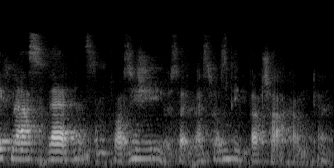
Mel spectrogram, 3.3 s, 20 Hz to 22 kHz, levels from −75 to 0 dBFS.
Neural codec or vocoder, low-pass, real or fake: codec, 24 kHz, 0.9 kbps, WavTokenizer, small release; 10.8 kHz; fake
